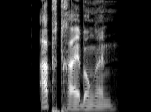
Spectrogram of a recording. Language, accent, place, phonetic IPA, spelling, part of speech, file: German, Germany, Berlin, [ˈapˌtʁaɪ̯bʊŋən], Abtreibungen, noun, De-Abtreibungen.ogg
- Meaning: plural of Abtreibung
